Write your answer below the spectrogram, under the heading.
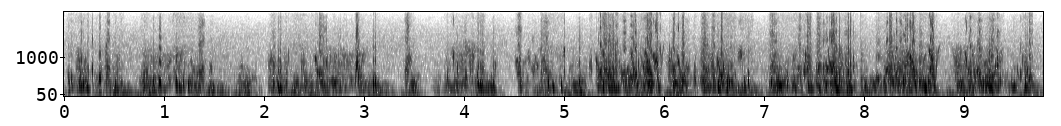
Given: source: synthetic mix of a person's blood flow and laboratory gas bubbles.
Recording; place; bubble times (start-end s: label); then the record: Doppler ultrasound of blood flow; precordium
0.01-0.60 s: bubbles
0.76-1.50 s: bubbles
2.03-3.16 s: bubbles
3.39-3.52 s: bubbles
3.79-4.35 s: bubbles
4.50-5.00 s: bubbles
5.12-6.90 s: bubbles
7.03-8.77 s: bubbles
8.87-9.73 s: bubbles
From the record:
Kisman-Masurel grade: 444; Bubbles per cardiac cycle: continuous sound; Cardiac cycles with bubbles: 100%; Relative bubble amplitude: maximal (0.775 to 0.999); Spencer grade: 4 (maximum detectable bubble signal sounding continuously throughout systole and diastole of every cardiac period, and overriding the amplitude of the normal cardiac signals); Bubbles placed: anywhere in the cardiac cycle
